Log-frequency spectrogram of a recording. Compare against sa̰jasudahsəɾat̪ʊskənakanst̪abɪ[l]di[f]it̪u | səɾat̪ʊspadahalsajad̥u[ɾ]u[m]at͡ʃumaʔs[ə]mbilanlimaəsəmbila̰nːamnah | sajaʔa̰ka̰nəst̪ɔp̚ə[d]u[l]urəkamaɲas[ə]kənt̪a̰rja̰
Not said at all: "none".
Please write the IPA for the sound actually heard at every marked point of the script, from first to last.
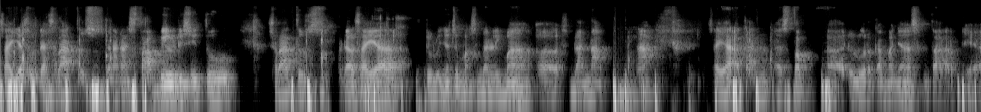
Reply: l, s, l, ɲ, ə, d, l, ə

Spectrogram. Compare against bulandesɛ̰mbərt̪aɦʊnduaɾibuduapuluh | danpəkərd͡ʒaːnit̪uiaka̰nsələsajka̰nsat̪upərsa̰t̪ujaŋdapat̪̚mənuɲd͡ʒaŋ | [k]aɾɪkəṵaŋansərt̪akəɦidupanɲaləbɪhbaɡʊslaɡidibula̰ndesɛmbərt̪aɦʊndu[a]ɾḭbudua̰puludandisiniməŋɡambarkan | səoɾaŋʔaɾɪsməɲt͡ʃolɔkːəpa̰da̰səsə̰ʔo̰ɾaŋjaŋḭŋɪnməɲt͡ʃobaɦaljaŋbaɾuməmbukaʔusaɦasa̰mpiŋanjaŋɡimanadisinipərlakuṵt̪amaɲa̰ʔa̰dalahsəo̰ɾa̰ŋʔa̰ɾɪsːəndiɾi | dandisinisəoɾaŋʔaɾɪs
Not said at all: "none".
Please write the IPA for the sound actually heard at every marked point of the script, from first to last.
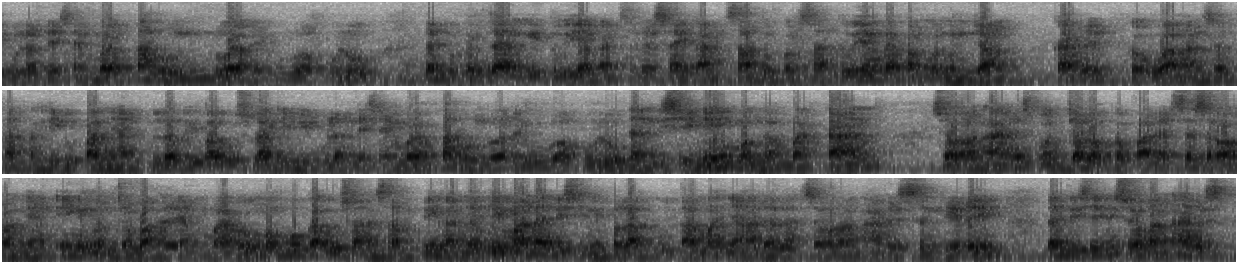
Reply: k, a

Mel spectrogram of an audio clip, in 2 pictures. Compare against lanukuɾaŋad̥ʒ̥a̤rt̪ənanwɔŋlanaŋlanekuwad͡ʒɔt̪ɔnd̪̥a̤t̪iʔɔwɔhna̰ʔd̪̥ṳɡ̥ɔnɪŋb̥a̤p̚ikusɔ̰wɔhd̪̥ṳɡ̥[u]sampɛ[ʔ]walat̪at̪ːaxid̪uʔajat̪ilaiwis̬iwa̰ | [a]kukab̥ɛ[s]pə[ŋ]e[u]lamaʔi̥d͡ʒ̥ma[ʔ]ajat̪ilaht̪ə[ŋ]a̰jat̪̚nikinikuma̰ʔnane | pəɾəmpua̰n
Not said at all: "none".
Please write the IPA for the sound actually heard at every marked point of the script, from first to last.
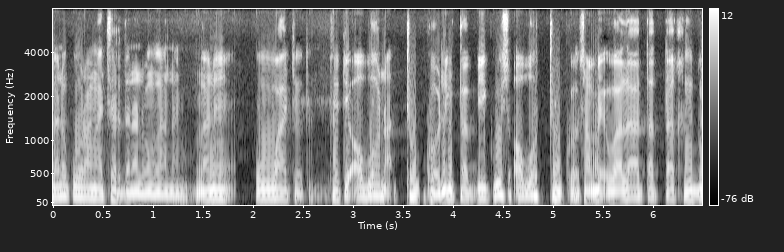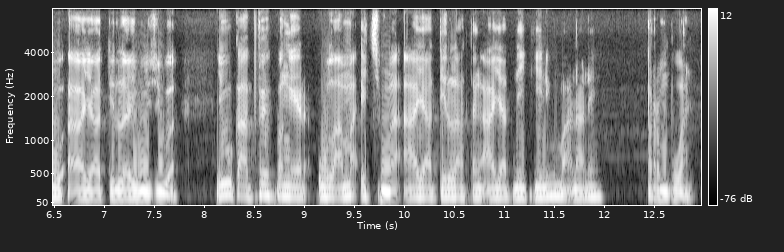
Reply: ɔ, ʔ, i, h, ŋ, u, ʔ, ŋ

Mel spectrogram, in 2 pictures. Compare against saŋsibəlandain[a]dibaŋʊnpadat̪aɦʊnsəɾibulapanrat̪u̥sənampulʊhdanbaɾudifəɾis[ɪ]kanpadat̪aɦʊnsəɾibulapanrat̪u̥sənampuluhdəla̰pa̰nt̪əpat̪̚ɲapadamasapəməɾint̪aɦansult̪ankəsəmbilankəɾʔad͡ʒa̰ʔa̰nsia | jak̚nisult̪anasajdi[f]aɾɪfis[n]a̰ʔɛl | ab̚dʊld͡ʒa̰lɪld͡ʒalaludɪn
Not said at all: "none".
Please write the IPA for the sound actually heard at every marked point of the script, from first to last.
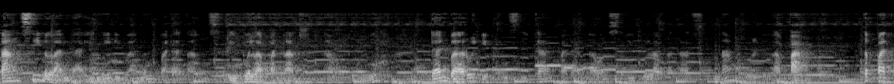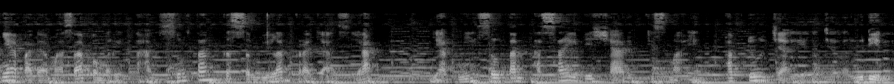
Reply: i, i, ʃ, m

